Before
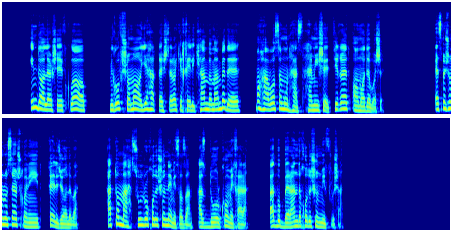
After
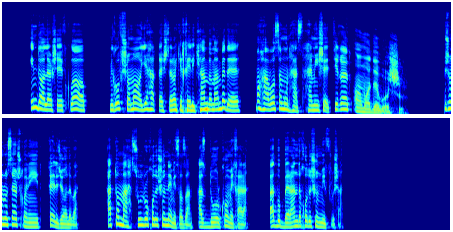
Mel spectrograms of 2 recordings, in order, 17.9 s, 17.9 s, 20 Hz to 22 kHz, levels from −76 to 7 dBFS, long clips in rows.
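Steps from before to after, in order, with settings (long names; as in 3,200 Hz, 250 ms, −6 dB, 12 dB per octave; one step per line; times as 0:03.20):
0:03.32–0:04.11: low-shelf EQ 240 Hz +12 dB
0:06.66: tape stop 2.20 s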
